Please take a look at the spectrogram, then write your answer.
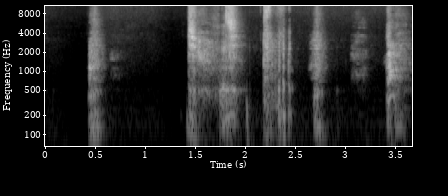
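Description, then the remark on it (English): A small dog makes a series of short, husky grunts and a soft whine, several bursts in an uneven rhythm, fairly loud, with no talking over them. “That's not even a bark, Daisy. Come on. Daisy, it's a grunt.”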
